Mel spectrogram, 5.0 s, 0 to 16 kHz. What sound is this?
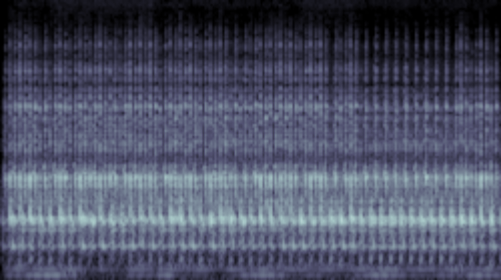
Squeaky and rattly timer-plug recorded onto HI-MD with an AT822 mic and lightly processed.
